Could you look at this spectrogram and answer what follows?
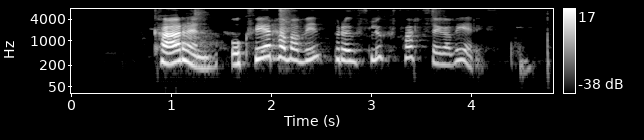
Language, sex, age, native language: Icelandic, female, 30-39, Icelandic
